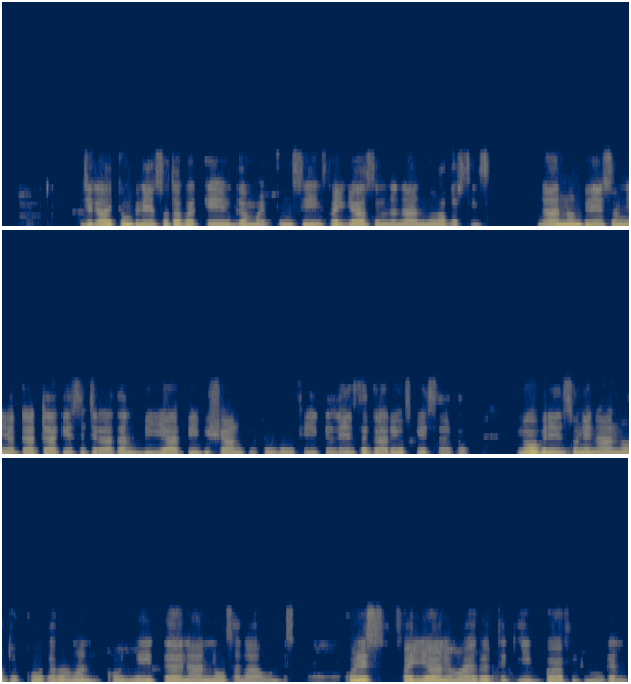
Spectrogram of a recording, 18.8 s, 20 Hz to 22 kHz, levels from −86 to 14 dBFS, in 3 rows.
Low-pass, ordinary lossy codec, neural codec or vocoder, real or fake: 7.2 kHz; Opus, 32 kbps; codec, 16 kHz, 2 kbps, FunCodec, trained on Chinese and English, 25 frames a second; fake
